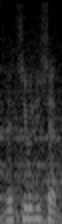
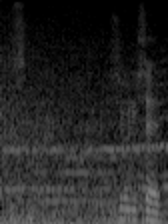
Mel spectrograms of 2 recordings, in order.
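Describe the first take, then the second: First: Said in the usual way. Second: Slow breathy whisper. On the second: Real, not acted. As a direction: whisper it to yourself slowly. Reading a friend's snap.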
